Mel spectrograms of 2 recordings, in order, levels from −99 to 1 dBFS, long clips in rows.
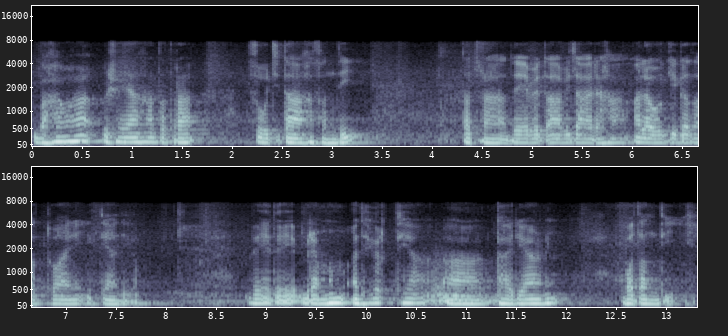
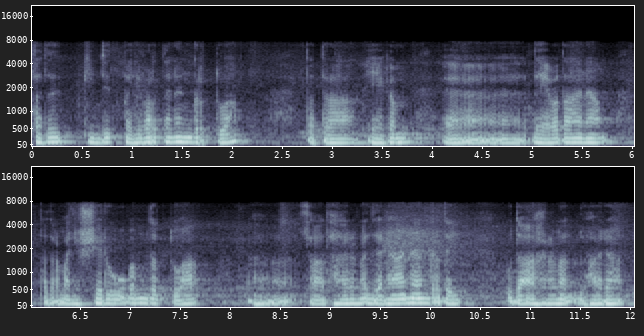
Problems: constant background noise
